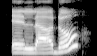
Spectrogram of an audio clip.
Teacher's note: 3 words that started with the letter H, ache. Notice how you didn't hear any of them? We pretended like they weren't there.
